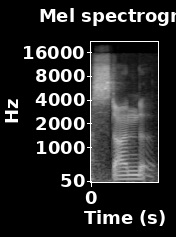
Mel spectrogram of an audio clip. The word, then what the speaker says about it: Stund: stunned in' and so i just shortened the en off it and made it a word one syllable rolls off the tongue it's a word yeah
